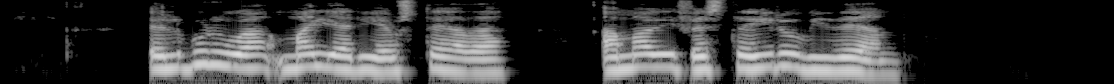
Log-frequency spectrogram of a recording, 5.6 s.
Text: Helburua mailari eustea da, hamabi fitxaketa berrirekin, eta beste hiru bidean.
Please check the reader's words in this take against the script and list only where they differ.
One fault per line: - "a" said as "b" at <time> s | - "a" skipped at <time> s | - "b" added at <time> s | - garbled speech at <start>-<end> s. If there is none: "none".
- "fitxaketa berrirekin eta" skipped at 3.4 s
